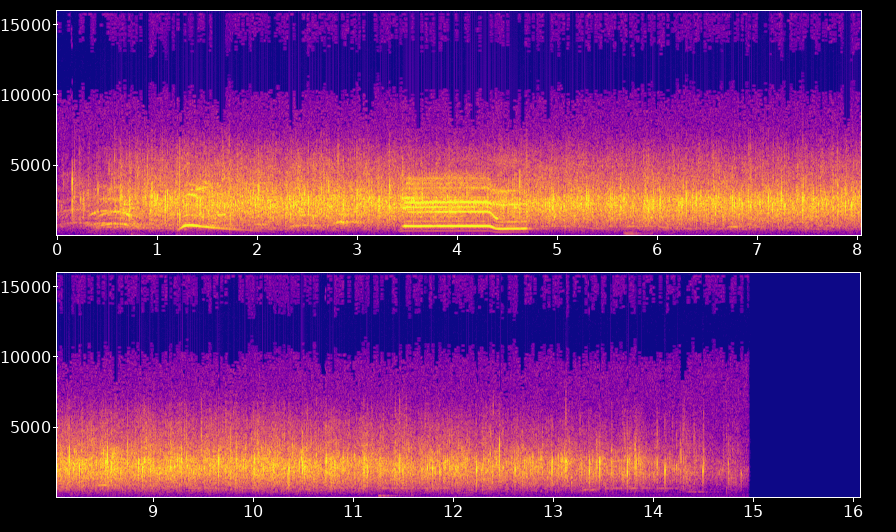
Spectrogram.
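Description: An acoustic guitar is strummed and plucked on stage.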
